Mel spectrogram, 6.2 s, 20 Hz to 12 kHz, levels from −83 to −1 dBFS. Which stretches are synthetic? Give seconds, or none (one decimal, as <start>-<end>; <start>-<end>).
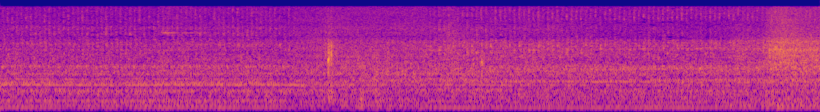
2.2-3.2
